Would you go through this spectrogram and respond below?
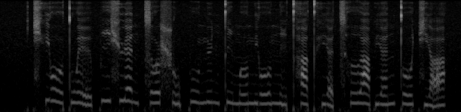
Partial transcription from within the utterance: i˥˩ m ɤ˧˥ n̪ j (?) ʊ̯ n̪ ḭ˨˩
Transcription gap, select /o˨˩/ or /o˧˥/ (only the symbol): o˧˥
